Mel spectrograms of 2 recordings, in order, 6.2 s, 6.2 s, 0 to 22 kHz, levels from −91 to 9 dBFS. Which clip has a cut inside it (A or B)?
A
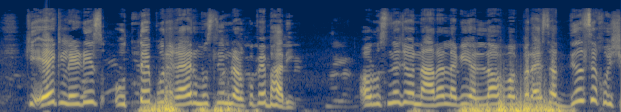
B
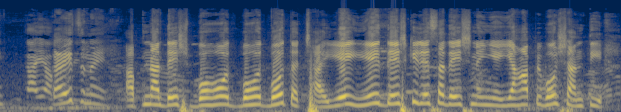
B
